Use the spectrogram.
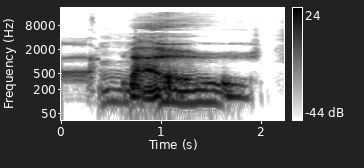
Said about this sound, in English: It is a... is that your growl? It sounded like a growl. It sounded like a deep burp.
